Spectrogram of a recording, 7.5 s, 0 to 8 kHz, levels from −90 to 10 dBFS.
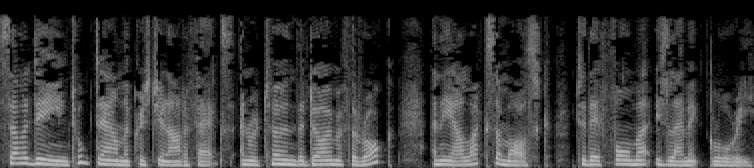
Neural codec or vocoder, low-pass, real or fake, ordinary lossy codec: none; 7.2 kHz; real; MP3, 32 kbps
